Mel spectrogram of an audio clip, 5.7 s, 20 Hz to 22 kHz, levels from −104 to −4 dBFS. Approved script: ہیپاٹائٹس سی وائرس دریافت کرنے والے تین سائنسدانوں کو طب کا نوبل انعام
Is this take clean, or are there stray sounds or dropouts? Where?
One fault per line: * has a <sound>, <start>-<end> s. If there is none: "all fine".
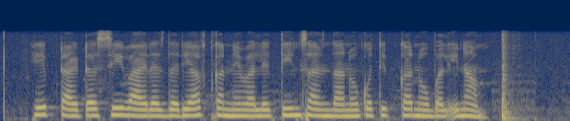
* has a thud, 5.0-5.3 s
